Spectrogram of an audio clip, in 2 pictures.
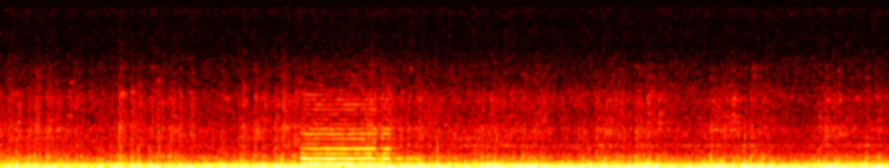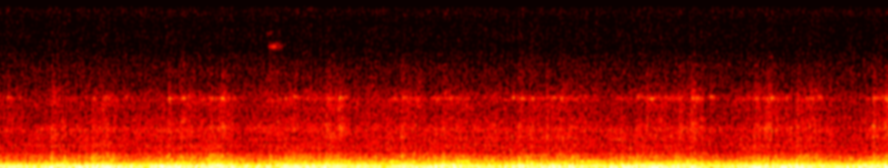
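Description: A long freight train rumbles steadily past on the rails.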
